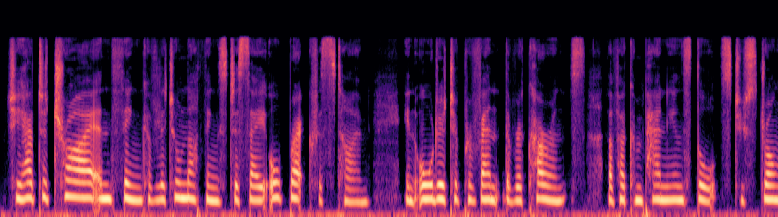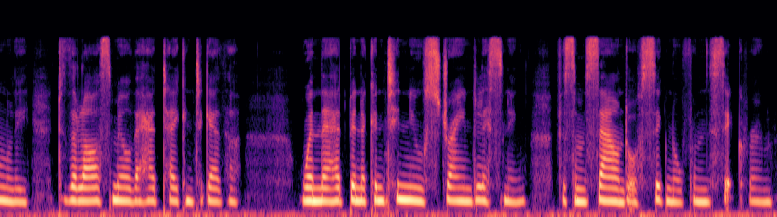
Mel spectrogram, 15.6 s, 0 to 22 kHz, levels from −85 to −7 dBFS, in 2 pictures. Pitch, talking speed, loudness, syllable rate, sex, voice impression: 220 Hz, 195 wpm, -18 LUFS, 5.2 syllables/s, female, feminine, slightly young, slightly relaxed, bright, soft, slightly raspy, cute, slightly refreshing, calm, friendly, reassuring, elegant, slightly sweet, kind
